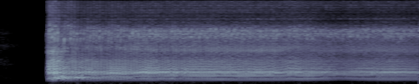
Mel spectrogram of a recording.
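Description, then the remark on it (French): A voice does a lip trill warm-up exercise for the lips, without a sung note, imitating a motor: a steady, buzzing flutter that starts abruptly after a brief silence and holds at an even, fairly loud level for about four seconds. “Ensuite, pour échauffer les lèvres, il y a ce qu'on appelle l'exercice des trilles. C'est un peu comme si l'on faisait le bruit d'un moteur.”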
